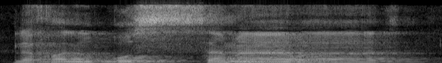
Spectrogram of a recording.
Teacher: میم واو کو دو حرکات لمبا کریں گے، واو میں ہونٹ آگے کی جانب لائیں گے، نہ تمام گول کریں گے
